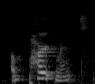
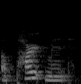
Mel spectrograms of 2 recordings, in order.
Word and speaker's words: apartment: We have emphasis on the second syllable, apartment, apartment. It's not a house, but it's a unit within a building, a residential building. Let's look at an example sentence. She just moved into a new apartment downtown.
